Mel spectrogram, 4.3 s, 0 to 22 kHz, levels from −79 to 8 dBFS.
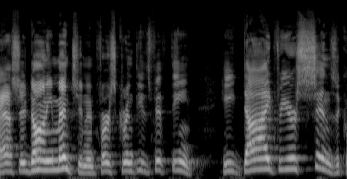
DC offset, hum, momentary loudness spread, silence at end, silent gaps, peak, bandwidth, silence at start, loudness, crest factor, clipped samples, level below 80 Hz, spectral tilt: under 0.1%; none; 12 LU; 0.05 s; none; -4 dBFS; 17.5 kHz; 0 s; -23 LUFS; 20 dB; under 0.1%; -72 dBFS; -2 dB/octave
